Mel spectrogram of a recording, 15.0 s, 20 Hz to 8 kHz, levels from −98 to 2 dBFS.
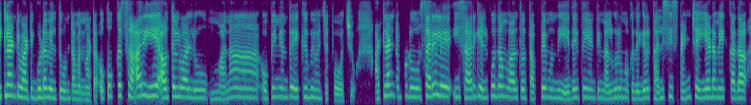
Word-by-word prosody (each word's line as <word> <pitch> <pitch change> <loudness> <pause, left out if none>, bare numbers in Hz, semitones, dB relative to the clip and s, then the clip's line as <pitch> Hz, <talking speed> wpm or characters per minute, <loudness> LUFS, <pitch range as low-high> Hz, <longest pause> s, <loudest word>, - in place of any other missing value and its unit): ఇట్లాంటి 295 0 +7
వాటికి 240 -1 +2
గూడా 250 +1 +4
వెళ్తూ 230 -1 -2
ఉంటామనమాట. 195 -5 -5 0.2
ఒక్కొక్కసారీ 290 +2 +3 0.3
అవతల 270 +3 +2
వాళ్ళూ 240 -2 -1 0.4
మనా 215 +7 -4 0.7
ఒపీనియన్‌తో 260 +2 -4
ఏకీభవించకపోవచ్చు. 210 - -2 0.5
అట్లాంటప్పుడు, 280 0 +1 0.2
సరేలే 290 0 +5 0.2
ఈ - - -3
సారికి 250 +3 +1
యెళ్ళిపోదాం 280 +4 -2
వాళ్ళతో, 235 0 -1
తప్పేముంది, 230 +2 -2
ఏదైతే 240 +4 -4
ఏంటి, 230 0 -8
నలుగురుమొక 235 +2 -6
దగ్గర 225 +4 -1 0.2
కలిసి 235 +7 -4
స్పెండ్ 230 +3 -4
చెయ్యడమే 245 +1 +2 0.2
కదా! 225 -1 +3
245 Hz, 105 wpm, -23 LUFS, 230-270 Hz, 0.7 s, ఇట్లాంటి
